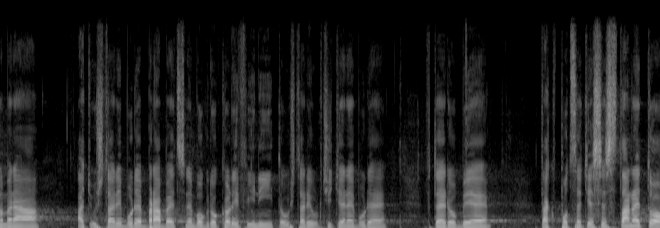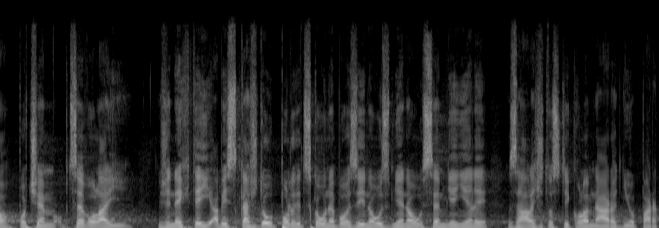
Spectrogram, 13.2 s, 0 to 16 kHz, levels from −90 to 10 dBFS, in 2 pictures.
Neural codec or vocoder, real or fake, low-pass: vocoder, 44.1 kHz, 128 mel bands every 512 samples, BigVGAN v2; fake; 14.4 kHz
